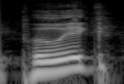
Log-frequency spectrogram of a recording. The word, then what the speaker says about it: Puig: Did you say Puig? There's a Puig. – That's Puig. Like, it's spelt that way, Puig.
